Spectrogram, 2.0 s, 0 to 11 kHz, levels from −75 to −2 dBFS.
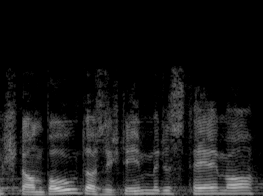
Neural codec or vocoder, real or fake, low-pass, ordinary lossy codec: codec, 16 kHz, 2 kbps, FunCodec, trained on Chinese and English, 25 frames a second; fake; 7.2 kHz; none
